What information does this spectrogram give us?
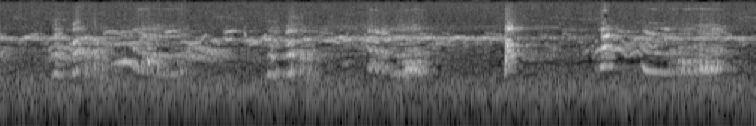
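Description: Wild turkey giving soft, rolling, trilled purrs broken by a few sharp, single clucks about half a second apart; a faint background hiss underneath.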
